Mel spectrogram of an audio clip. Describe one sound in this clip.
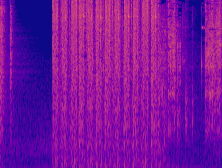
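A silenced pistol fires a rapid burst of muffled shots.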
